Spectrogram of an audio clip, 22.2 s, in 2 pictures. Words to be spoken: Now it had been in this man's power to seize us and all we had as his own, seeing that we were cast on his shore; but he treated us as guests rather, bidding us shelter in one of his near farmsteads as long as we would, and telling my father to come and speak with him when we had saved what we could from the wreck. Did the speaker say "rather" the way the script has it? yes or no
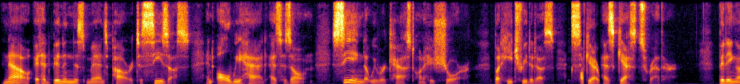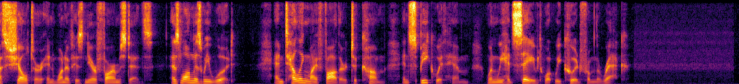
yes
